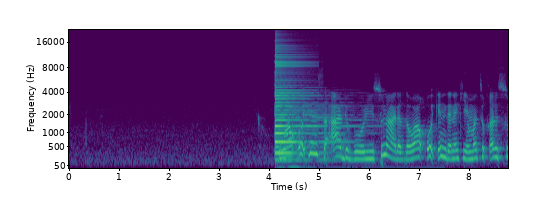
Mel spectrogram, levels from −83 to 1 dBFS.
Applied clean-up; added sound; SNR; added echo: none; Keyboard (musical); -4 dB; none.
